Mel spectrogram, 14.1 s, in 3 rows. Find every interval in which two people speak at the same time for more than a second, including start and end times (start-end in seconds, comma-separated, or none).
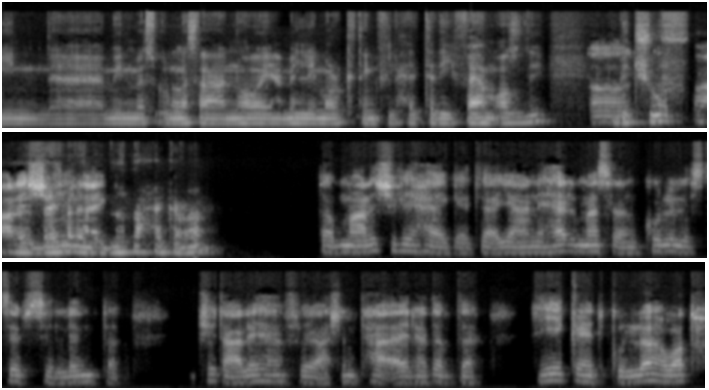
4.1-5.4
